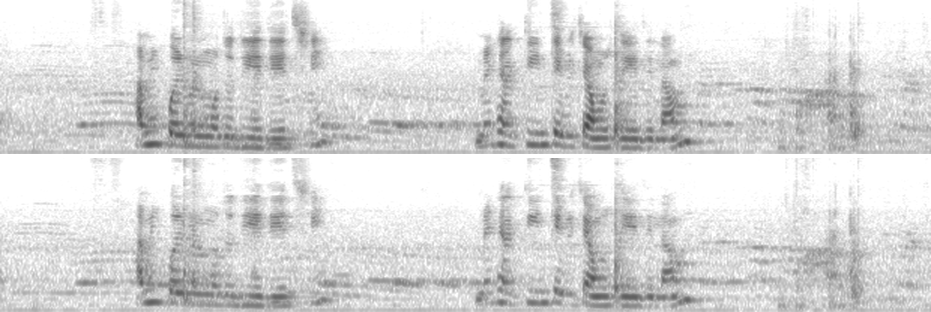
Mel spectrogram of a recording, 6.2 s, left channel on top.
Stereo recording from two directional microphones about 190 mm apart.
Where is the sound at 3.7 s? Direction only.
30° left (ahead or behind).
